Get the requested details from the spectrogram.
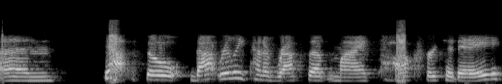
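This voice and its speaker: This is a woman speaking at a medium pitch. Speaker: keynote speaker, industry scientist. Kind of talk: keynote talk and Q&A. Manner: fast.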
